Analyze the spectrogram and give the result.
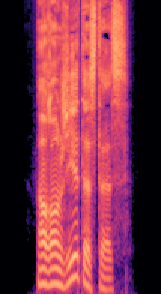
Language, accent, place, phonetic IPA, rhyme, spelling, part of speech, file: German, Germany, Berlin, [ɑ̃ʁaˈʒiːɐ̯təstəs], -iːɐ̯təstəs, enragiertestes, adjective, De-enragiertestes.ogg
- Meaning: strong/mixed nominative/accusative neuter singular superlative degree of enragiert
